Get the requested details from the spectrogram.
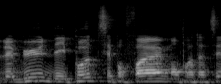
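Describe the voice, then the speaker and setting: A man in a Quebec accent at a moderate pace. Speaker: pig farmer. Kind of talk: casual interview.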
